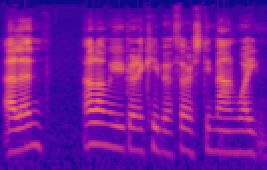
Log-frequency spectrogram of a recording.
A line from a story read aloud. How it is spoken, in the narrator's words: He chuckled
